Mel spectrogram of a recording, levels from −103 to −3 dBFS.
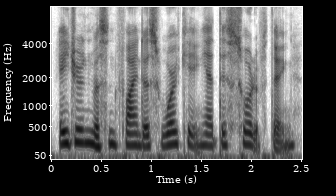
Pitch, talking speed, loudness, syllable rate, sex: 190 Hz, 240 wpm, -18 LUFS, 5.2 syllables/s, female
